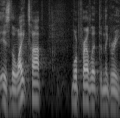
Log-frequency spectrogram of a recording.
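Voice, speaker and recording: A man speaks with a Southern US accent at a moderate pace. His pitch is medium, with ordinary variation. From US South. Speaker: capitol tour guide. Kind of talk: live event commentary.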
